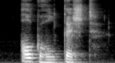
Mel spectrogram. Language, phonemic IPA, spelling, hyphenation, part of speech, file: Dutch, /ˈɑl.koː.ɦɔlˌtɛst/, alcoholtest, al‧co‧hol‧test, noun, Nl-alcoholtest.ogg
- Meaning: an alcohol test (e.g. a breath test or blood test for alcohol levels)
